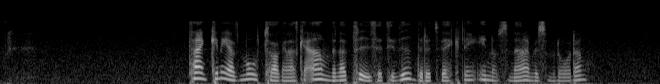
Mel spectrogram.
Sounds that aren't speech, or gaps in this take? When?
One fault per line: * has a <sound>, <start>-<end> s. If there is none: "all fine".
all fine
